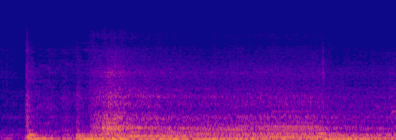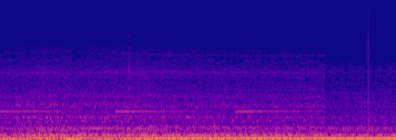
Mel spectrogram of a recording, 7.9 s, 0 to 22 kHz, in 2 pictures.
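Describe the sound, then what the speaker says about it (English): A 2005 Chevy Corvette engine cranks and fires up after fuel system work, catching with a quick roar and then settling into a loud, steady, close idle rumble. "the car seems to be firing up, the fuel pump seems to be working"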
